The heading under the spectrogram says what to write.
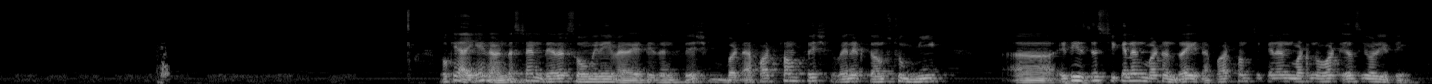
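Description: For the first 4.0 s the speech sounds like an adaptive stream starting at a low bitrate: the player opened on a cheap version of the stream to get going fast, then switched up once it had gauged the connection. Until that switch there's nothing above 4.5 kHz, so it's dull and smeary with stronger codec artefacts, which fits something around 8 kbit/s AAC. At 4.0 s it jumps cleanly, with no gap, to a better sound more like 96 kbit/s.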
